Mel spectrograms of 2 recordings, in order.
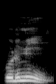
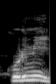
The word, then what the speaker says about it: कुड़मी: मांग कर रहे हैं उसका उच्चारण होता है कुर्मी। के यू डी एमआई कुर्मी जो आदिवासी एक कुर्मी वह क्षत्रिय समाज में आते हैं।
